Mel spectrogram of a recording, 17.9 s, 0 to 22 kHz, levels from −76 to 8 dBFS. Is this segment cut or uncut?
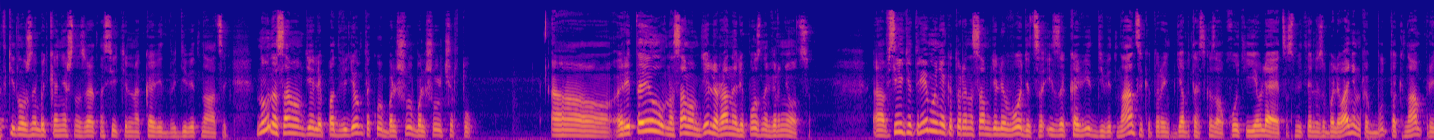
cut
